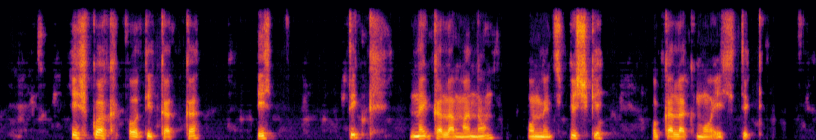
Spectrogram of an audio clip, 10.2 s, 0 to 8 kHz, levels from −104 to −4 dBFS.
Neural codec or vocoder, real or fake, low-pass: codec, 16 kHz, 2 kbps, FunCodec, trained on LibriTTS, 25 frames a second; fake; 7.2 kHz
